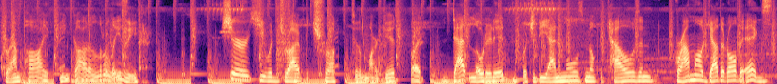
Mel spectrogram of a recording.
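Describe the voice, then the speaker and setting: A man playing a grieving country man who fondly and reflectively remembers his late grandfather, with dramatic pauses, in an audio drama. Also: mid-range voice, steady tone, creaky. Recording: loud music behind the voice. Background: music.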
